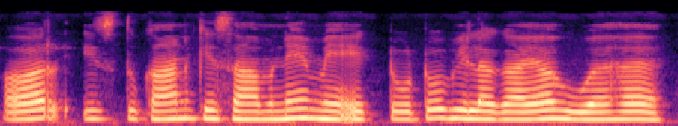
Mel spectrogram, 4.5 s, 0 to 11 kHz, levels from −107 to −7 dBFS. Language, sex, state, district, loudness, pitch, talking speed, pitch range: Hindi, female, Jharkhand, Garhwa, -14 LUFS, 205 Hz, 160 wpm, 195-215 Hz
